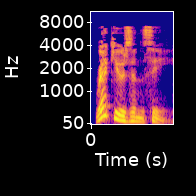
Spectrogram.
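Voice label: "recusancy", British English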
